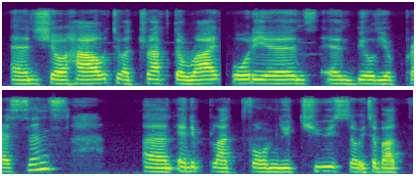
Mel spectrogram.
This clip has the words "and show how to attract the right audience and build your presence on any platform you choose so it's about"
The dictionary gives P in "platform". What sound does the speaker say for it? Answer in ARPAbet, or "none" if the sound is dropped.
P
